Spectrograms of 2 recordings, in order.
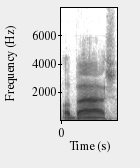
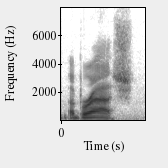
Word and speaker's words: Abrash: The head VR guy at Valve, Michael Abash, I think is how you say his last name, Abrash, left and is now at Oculus VR.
